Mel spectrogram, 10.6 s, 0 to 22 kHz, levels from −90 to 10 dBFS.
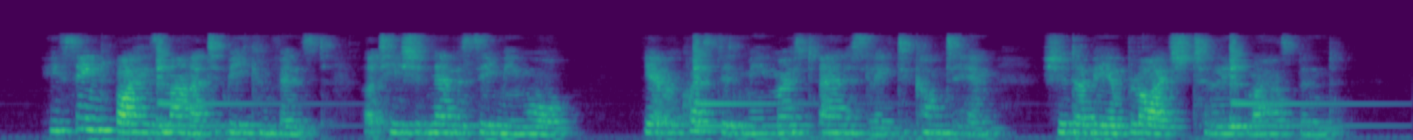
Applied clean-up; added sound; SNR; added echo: none; Bell; 13 dB; reverberation time 0.3 s.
